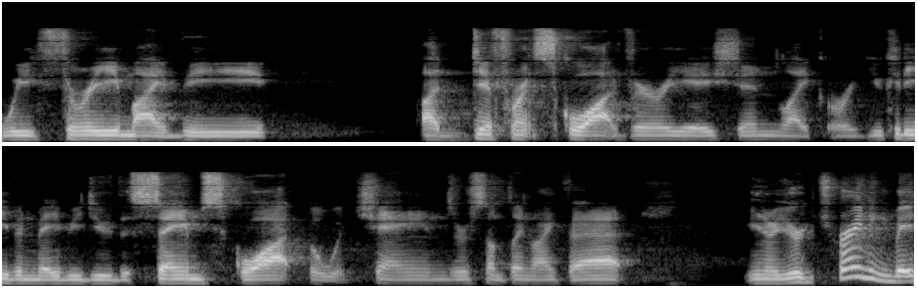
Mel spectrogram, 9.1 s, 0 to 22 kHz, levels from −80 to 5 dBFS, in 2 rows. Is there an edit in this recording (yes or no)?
yes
